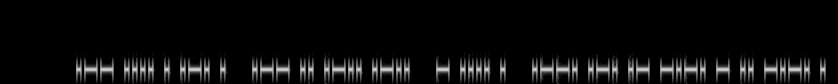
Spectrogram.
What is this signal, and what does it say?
Morse code, heard as a keyed tone, about 30 wpm, 700 Hz. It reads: WHERE WILL THE PRACTICE
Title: Sentences from Top 1000 Words - Review Part 4 - 30wpm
